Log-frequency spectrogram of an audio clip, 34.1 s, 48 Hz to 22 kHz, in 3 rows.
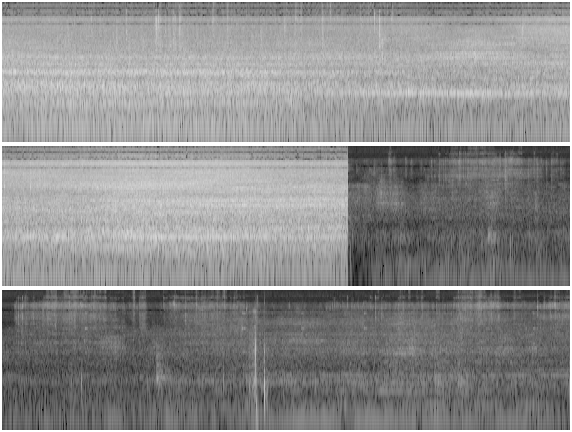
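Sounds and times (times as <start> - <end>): wood chipper running: 0.0 - 18.3.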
